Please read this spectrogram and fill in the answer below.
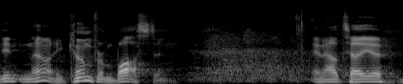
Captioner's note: audience Laughter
